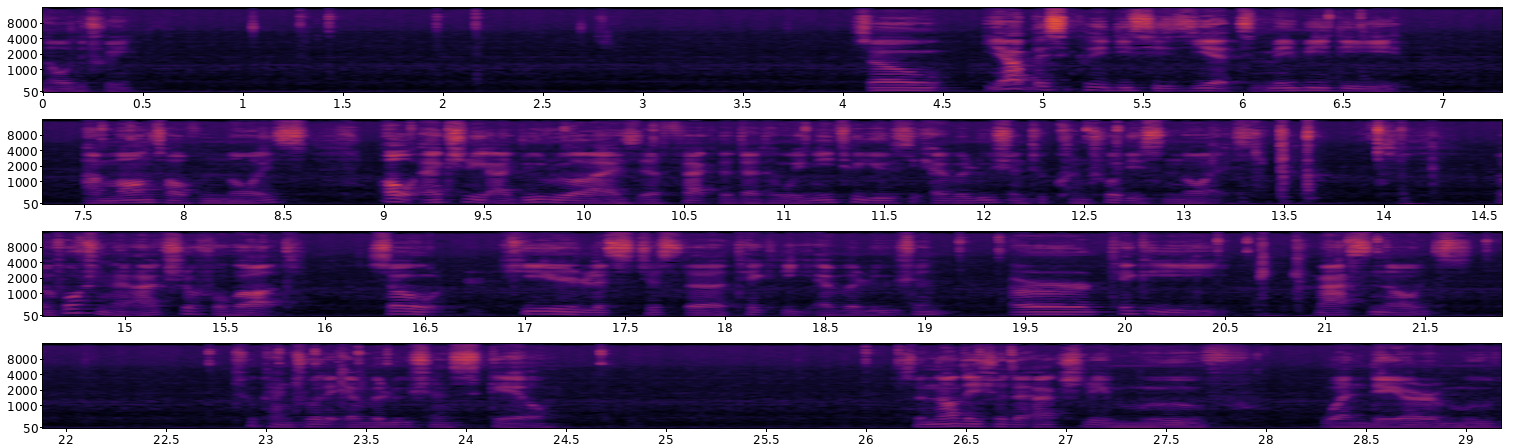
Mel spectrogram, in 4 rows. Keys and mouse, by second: 1.2-5.0 drag, 6.5 click, 7.6 click, 9.2 click, 11.1-19.4 drag, 20.5 click, 20.7 shift+d, 21.8-23.6 drag, 24.0-24.8 drag, 26.0-29.1 drag.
